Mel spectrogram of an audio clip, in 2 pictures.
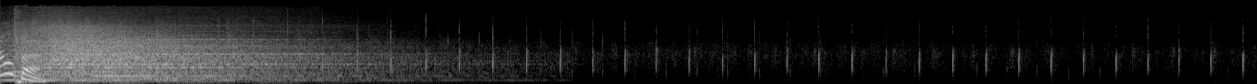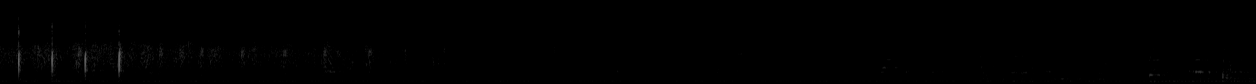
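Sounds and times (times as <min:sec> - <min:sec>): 
audience applause welcoming a speaker: 0:00.0 - 0:17.1
speech: 0:00.2 - 0:00.6.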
